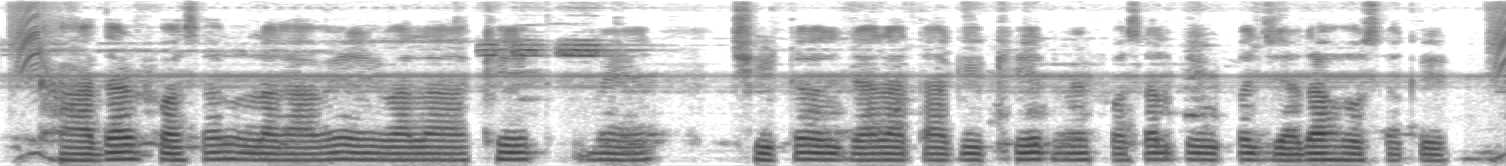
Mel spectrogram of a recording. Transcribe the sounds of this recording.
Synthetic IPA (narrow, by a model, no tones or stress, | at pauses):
kʰaːd̪əɾfəsəlːɐɡaːwewaːlakʰeːt̪mẽ | t͡ʃʰiːʈəld͡ʒaːd̪at̪aːkikʰeːt̪mẽfəsəlkeuːpəɾzjaːd̪aɦosəkeː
